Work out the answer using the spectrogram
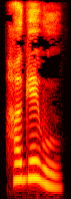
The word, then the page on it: ಹಗವು: hagavu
